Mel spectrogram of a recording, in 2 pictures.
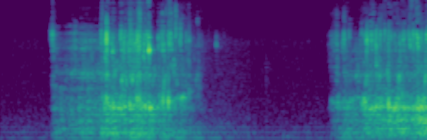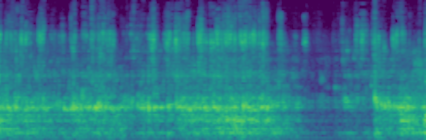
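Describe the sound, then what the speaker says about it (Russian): Liquid from a gold-recovery process using chipset bridges poured into water, two bouts of close, splashing pouring separated by a short silence, the second longer and fairly steady, with no talking. "Вот сюда, в эту воду, сейчас буду сливать вот эту жидкость."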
